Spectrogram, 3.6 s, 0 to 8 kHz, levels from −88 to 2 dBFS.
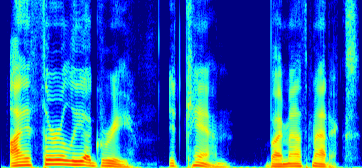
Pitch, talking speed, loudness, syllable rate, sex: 125 Hz, 100 wpm, -17 LUFS, 4.7 syllables/s, male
